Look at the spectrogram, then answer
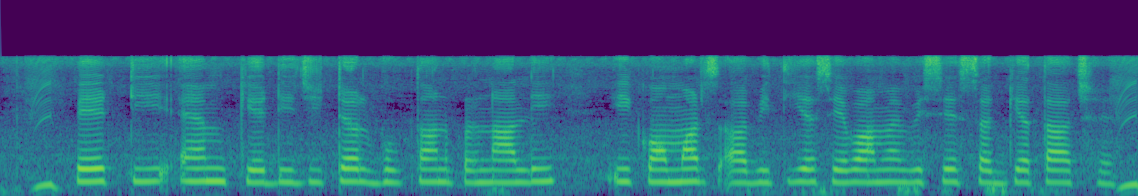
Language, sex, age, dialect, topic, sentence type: Maithili, female, 36-40, Eastern / Thethi, banking, statement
